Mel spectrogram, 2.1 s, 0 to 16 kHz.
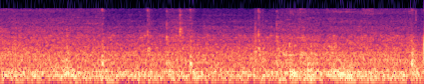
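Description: Steady mechanical hum inside the Land Rover Discovery 3's cabin, with a few faint clicks.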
